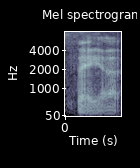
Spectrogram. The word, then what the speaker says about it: Thea: I believe it's pronounced Thea, actually. Thea?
